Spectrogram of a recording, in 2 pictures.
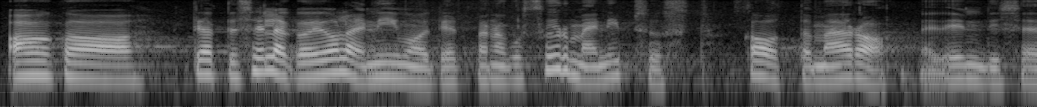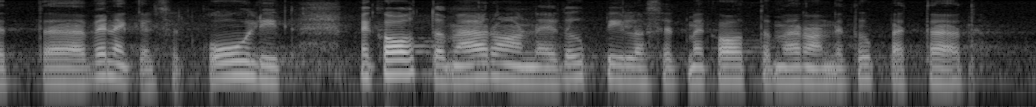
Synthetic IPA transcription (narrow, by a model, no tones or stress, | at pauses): ʔɑɡ̥ɑt̪e̞ɑt̪ˑːe̞se̞lːe̞ɡ̥ɑejo̞leniːmo̞ːd̪̥ie̞t̪me̞nɑɡ̥usɤrme̞nipsust̪kɑo̞t̪ːˑɑmeæɾɑnḛːd̪e̞nd̪̥ise̞d̪̥ve̞ne̞ke̞ːlse̞t̪ko̞ːlʲid̪̥me̞kɑo̞t̪ːˑɑme̞æɾɑne̞ːd̪ɤpːilɑse̞d̪me̞kɑo̞t̪ːˑɑmeæɾɑne̞ːd̪̥ɤpːe̞t̪ːˑɑjɑd̪̥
